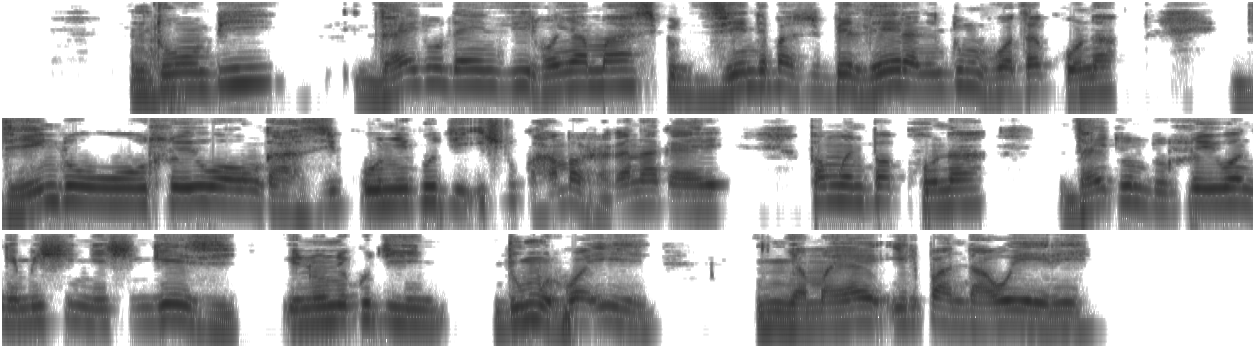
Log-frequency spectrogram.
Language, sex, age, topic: Ndau, male, 18-24, health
